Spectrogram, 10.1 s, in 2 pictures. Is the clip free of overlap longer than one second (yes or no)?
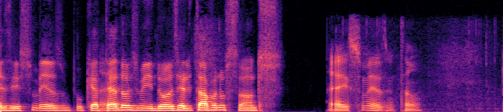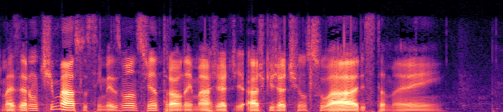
yes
